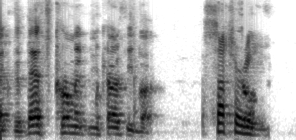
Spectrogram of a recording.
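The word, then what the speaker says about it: Suttree: I haven't watched it yet, but he claims that Sultry is his the best Cormac McCarthy book. Suttery. Suttery, I believe is how it's pronounced.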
